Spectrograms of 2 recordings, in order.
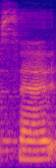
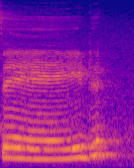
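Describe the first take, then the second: First: The vowel is a short E sound. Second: The vowel is a long A sound. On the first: This is how the word is really said. "instead of said" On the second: This is how the letters would sound by the rule. "would say said"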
